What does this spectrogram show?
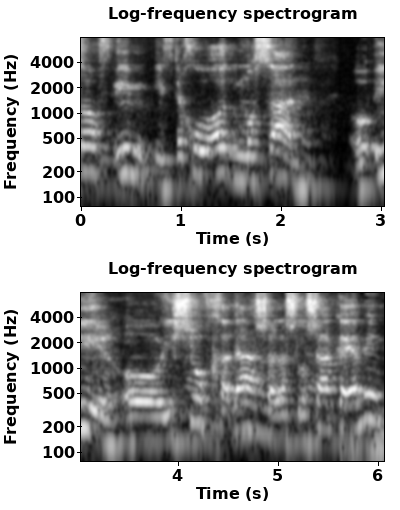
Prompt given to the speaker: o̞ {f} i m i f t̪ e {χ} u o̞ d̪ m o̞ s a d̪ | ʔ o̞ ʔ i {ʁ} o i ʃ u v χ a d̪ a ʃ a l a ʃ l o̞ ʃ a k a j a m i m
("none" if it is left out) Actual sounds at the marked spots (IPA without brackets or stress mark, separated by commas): f, χ, ʁ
